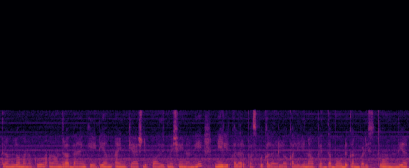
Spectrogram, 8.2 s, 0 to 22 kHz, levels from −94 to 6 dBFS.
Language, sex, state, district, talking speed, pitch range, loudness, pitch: Telugu, female, Andhra Pradesh, Anantapur, 170 wpm, 220-230 Hz, -40 LUFS, 225 Hz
